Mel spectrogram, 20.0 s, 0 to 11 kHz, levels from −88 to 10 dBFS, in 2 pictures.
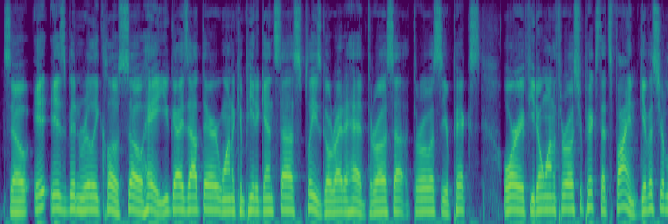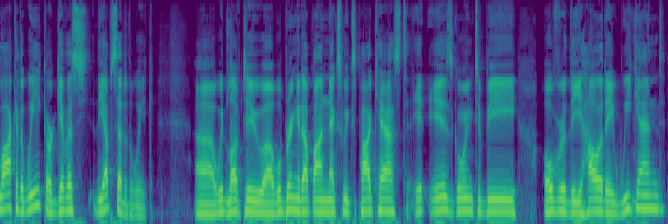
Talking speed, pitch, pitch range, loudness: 230 wpm, 140 Hz, 130-150 Hz, -16 LUFS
